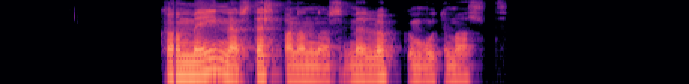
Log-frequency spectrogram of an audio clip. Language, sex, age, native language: Icelandic, male, 30-39, Icelandic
